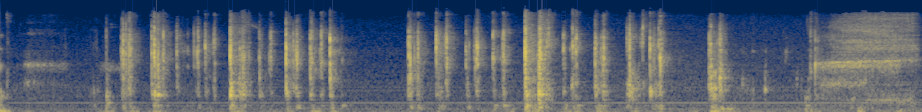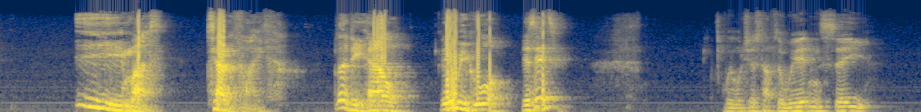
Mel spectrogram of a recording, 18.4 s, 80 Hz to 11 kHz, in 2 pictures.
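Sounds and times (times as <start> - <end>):
faint steady hum: 0.0 - 18.4
typing on a computer keyboard: 1.0 - 3.5, 4.1 - 7.4
speech: 10.1 - 12.0, 12.6 - 14.9, 16.5 - 18.0.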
